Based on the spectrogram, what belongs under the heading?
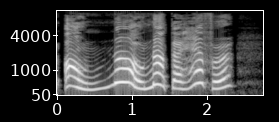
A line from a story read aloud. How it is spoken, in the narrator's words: Mary cried out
